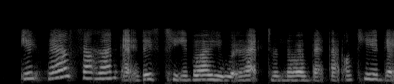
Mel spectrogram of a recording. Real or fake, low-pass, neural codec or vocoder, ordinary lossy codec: fake; 5.4 kHz; codec, 16 kHz, 0.5 kbps, FreqCodec, smaller model; Opus, 64 kbps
